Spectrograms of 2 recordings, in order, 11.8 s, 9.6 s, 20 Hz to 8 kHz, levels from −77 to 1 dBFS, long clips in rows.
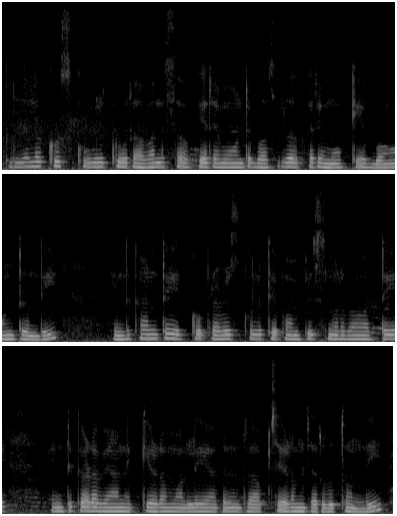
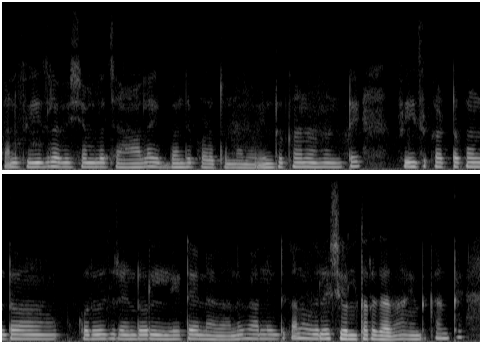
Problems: background conversations at intervals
